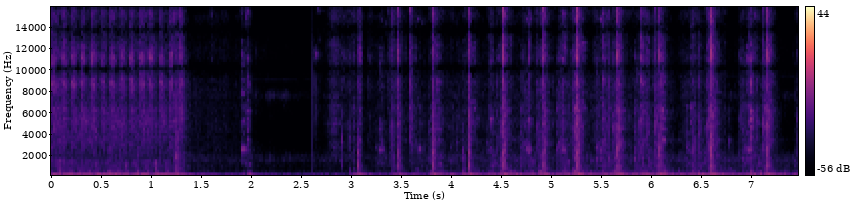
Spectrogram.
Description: It took a lot of pedal pumping to get the old Falcon started up, and once it started I gave it some good hard revving to clear it out.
